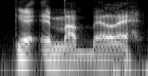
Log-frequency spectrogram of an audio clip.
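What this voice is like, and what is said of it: Fat Bastard character voice impression. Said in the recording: “terrible fat bastard impression ... You used to do a really good fat bastard”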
